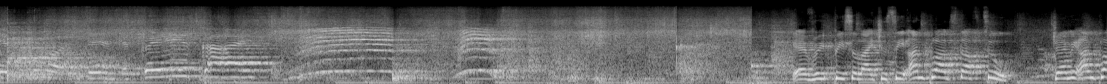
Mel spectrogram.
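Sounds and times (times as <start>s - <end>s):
child making drawn-out sounds: 1.4s - 4.0s, 4.6s - 5.1s.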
